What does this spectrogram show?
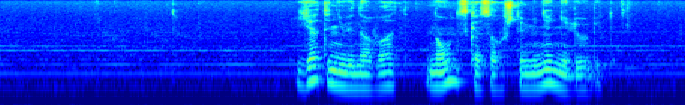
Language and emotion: Russian, sad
